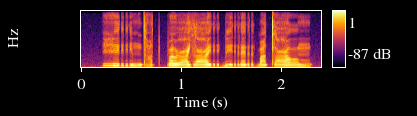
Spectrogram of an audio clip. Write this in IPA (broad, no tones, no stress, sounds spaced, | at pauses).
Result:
ɦ ɪ r i m dʱ ɔ tˤ p u ʕ ɪ lʲ ʕ ɪ r ɓ e r a r ɓ a tˤ ʕ ɔ m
